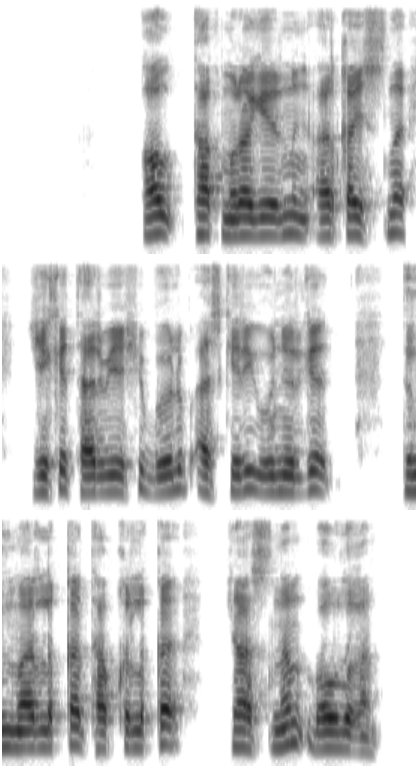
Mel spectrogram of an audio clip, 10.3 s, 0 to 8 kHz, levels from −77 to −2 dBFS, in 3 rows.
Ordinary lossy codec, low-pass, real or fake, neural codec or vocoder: none; 7.2 kHz; real; none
